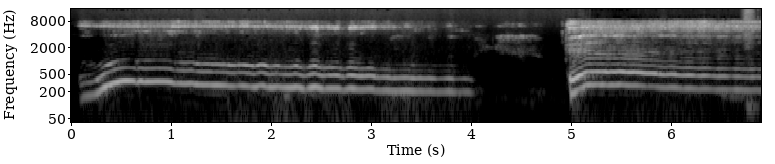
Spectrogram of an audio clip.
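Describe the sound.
A voice imitating a ghost lets out two long, wavering moans. The first swells up and then slowly sinks in pitch over about four seconds, and after a brief pause a second loud wail begins.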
